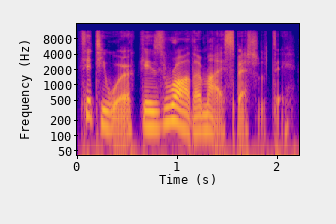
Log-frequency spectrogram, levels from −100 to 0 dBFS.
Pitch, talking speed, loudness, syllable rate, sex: 135 Hz, 160 wpm, -20 LUFS, 4.8 syllables/s, female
